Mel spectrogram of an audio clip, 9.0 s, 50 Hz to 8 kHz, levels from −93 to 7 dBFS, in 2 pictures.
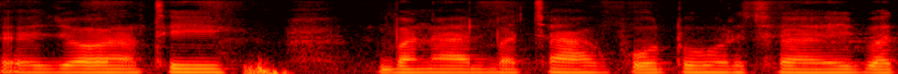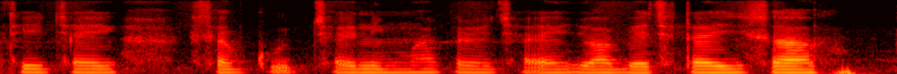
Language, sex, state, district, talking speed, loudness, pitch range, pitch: Maithili, male, Bihar, Begusarai, 145 wpm, -38 LUFS, 125-135 Hz, 130 Hz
